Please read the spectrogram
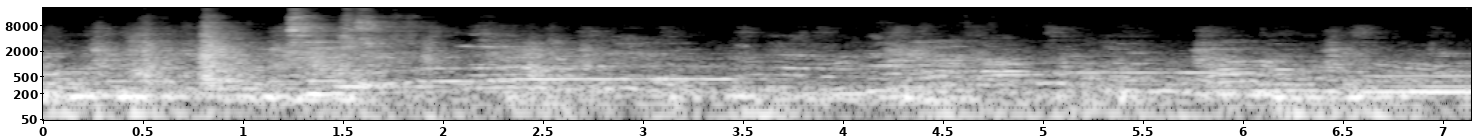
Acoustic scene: cafe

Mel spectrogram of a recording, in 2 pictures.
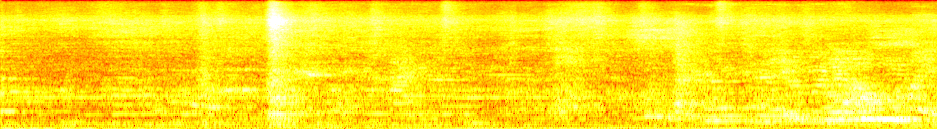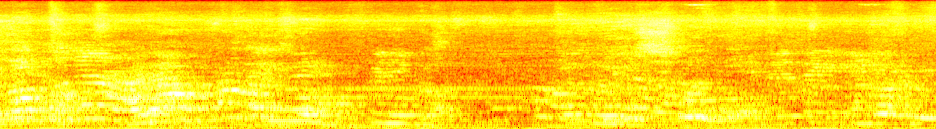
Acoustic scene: cafe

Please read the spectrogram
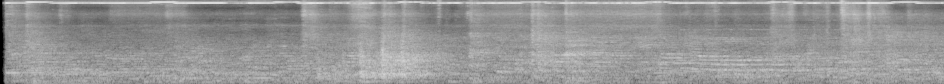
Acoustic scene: cafe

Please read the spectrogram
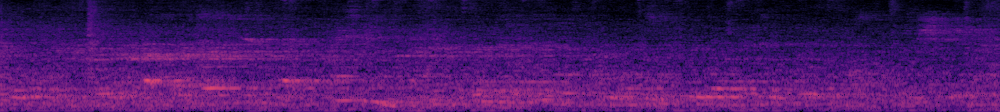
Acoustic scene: subway station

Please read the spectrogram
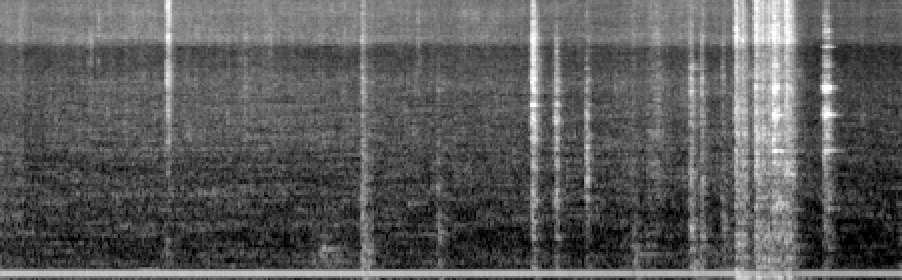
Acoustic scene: kitchen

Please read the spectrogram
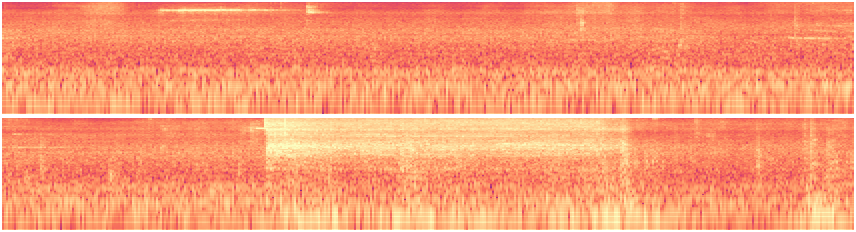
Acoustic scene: subway train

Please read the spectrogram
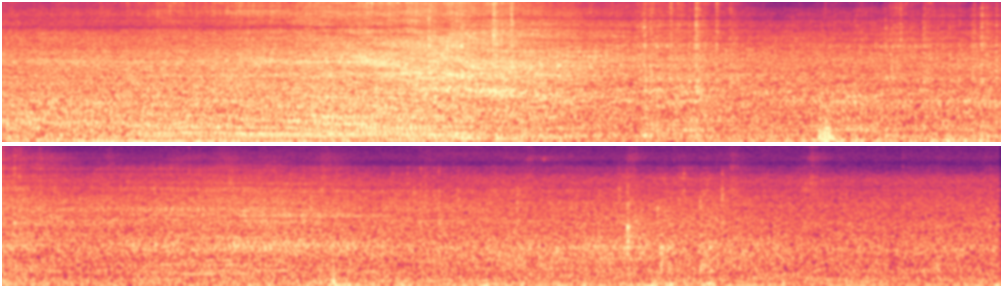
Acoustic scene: residential area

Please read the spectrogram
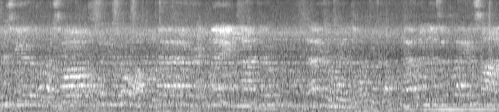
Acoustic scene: cafe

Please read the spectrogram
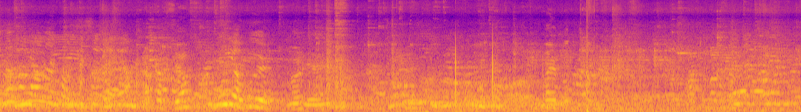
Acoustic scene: crowded indoor space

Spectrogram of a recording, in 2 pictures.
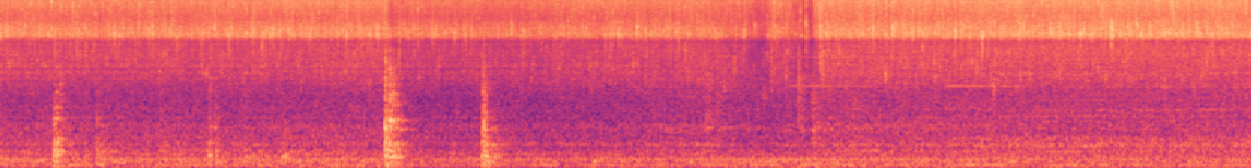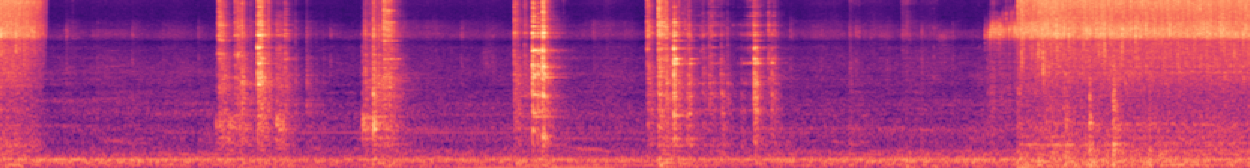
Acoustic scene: kitchen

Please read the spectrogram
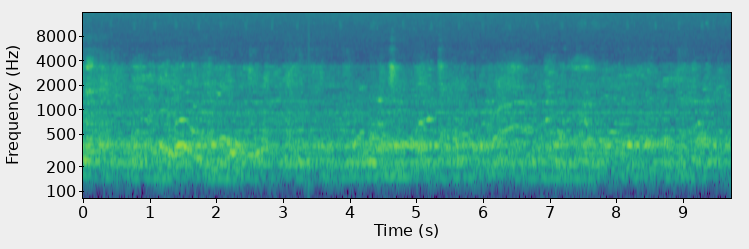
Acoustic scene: park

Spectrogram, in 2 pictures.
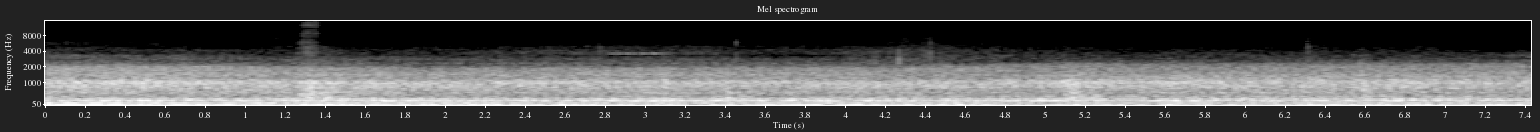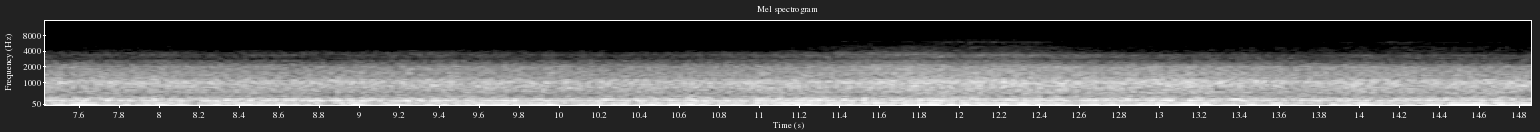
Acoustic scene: residential area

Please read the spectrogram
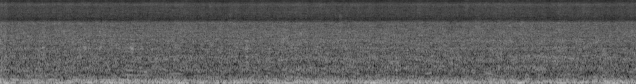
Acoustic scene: park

